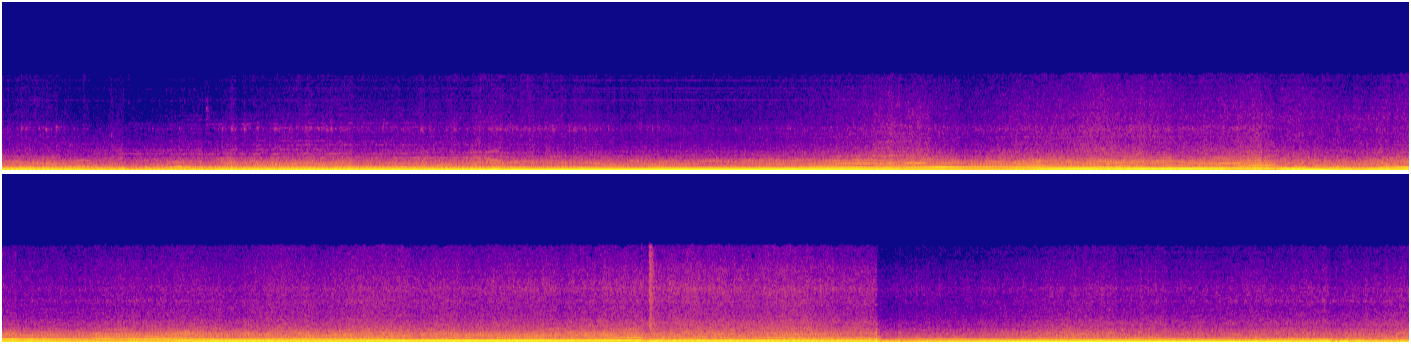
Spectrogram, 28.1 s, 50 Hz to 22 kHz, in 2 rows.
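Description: Race car's engine heard from inside the cabin under hard acceleration. Its note climbs steadily for about twelve seconds, drops sharply with an upshift, then climbs again. It then sinks as the car comes off the throttle for a corner and jumps up with a downshift near the end. A brief knock about 23 seconds in.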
